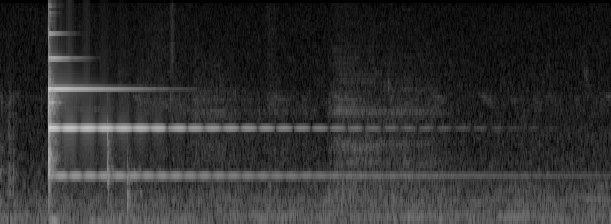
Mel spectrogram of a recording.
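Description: A singing bowl is struck once and rings with a long, slowly fading tone.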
